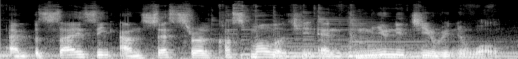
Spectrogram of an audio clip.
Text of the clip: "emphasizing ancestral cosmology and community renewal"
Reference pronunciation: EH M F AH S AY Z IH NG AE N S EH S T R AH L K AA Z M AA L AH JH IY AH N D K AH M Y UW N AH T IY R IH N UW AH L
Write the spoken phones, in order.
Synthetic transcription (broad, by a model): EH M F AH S AY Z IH NG AE N S EH S T R AH L K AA S M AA L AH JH IY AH N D K AH M Y UW N AH T IY R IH N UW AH L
